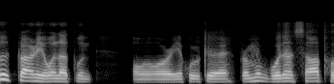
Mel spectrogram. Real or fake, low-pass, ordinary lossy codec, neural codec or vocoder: fake; none; none; codec, 16 kHz, 0.5 kbps, FunCodec, trained on Chinese and English, 25 frames a second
